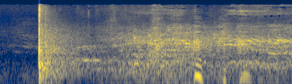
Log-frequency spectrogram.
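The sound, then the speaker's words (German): A balloon held over a flame bursts with a single sharp, loud bang that blows out the flame, followed by a steady murmur of voices and scattered soft chuckling. “Er platzt.”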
